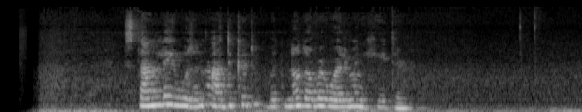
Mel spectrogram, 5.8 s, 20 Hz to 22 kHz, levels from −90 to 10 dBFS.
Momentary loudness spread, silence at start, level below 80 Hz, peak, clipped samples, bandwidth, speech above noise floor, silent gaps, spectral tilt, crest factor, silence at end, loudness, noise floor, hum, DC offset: 24 LU; 0.4 s; -42 dBFS; -6 dBFS; under 0.1%; 12 kHz; 27 dB; none; -7 dB/octave; 16 dB; 0 s; -21 LUFS; -47 dBFS; none; under 0.1%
